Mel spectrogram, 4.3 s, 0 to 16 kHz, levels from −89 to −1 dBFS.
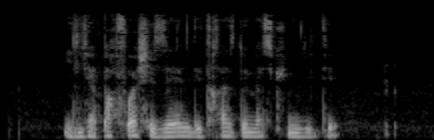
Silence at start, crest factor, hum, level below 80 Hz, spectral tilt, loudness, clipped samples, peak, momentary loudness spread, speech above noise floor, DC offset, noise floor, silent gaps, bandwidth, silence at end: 0.65 s; 20 dB; none; -60 dBFS; -5.5 dB/octave; -37 LUFS; under 0.1%; -18 dBFS; 14 LU; 22 dB; under 0.1%; -58 dBFS; none; 11.5 kHz; 0.5 s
